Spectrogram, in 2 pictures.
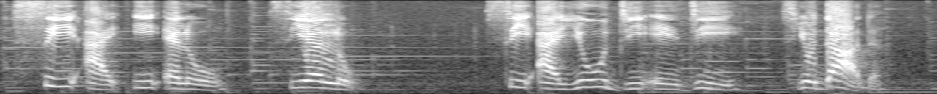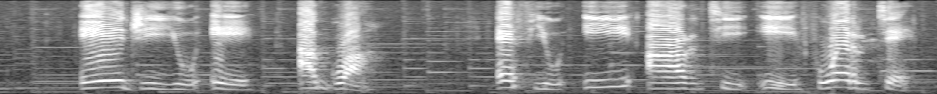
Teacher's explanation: Notice how the vowels stick together, glide, slide together in the same sound group. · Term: diphthong words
